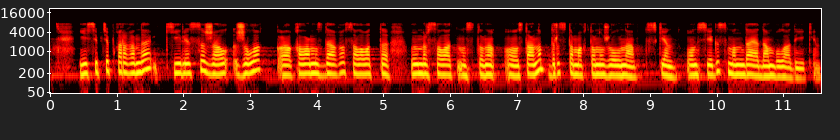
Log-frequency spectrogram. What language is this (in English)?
Kazakh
